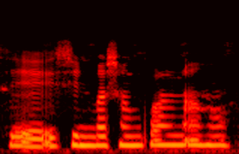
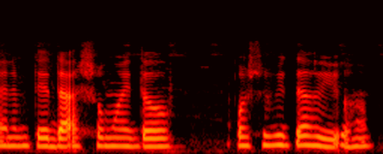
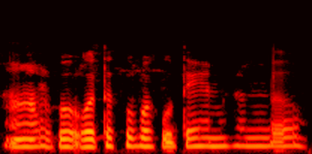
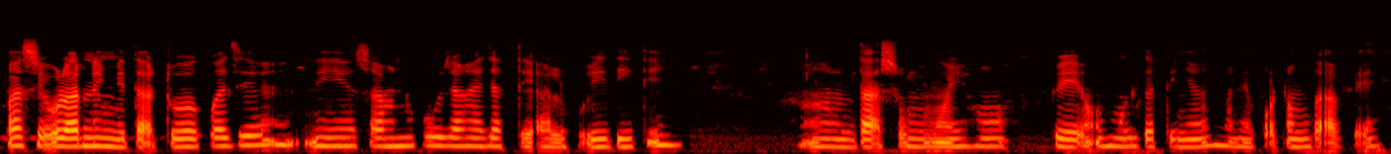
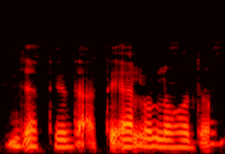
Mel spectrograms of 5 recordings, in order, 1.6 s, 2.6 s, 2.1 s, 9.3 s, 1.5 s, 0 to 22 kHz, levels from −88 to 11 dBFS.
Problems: background sounds at intervals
